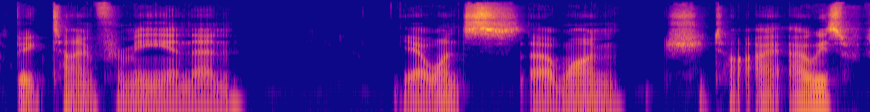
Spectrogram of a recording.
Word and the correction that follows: Wan Shi Tong: Wan Shi Tong. – Wan. There you go. I always want to say Wong. – No, yeah, it's W-A-N, excuse me, not W-O-N-G.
